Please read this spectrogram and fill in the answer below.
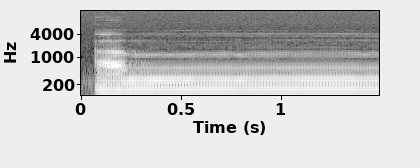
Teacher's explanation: mim bertasydid, ini baru lama ditahan, harus lama. Dimanapun jumpa nanti dalam bacaan Al-Quran, mim bertasydid seperti ini bacanya.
